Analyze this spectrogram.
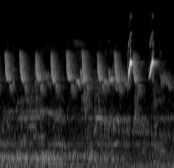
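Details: A calling female brown-throated sunbird, addressing the male, opens with a run of softer, slightly downslurred chirps, then two louder piercing chips at the end.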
